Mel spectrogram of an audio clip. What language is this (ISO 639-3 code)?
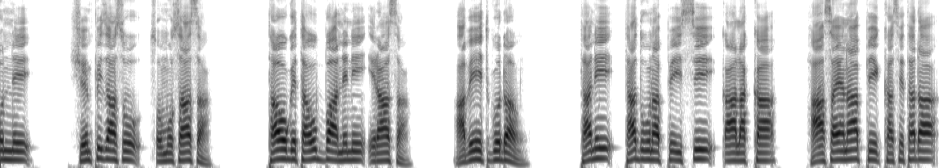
gmv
